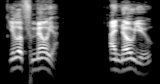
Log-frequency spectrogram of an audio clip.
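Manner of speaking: a touch of American twang. Retelling what a guy said when he walked in: a bit of American accent. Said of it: "a bit of American accent".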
